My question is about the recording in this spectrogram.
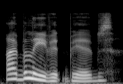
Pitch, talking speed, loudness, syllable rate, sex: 190 Hz, 195 wpm, -15 LUFS, 5.7 syllables/s, female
